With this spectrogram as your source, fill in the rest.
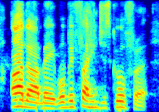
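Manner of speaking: ordinary talk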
